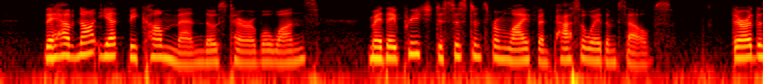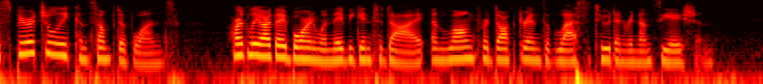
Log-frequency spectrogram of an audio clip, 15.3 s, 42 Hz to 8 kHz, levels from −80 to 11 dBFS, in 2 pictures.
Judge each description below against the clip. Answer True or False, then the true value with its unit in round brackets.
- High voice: True (195 Hz)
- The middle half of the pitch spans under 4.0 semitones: False (4.6 semitones)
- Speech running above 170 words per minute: False (165 wpm)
